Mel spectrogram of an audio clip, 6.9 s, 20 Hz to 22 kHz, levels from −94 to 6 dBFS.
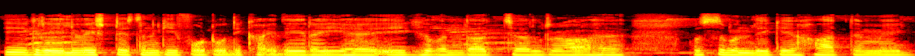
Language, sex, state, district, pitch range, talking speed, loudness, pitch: Hindi, male, Rajasthan, Jaipur, 130-140 Hz, 175 wpm, -16 LUFS, 135 Hz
